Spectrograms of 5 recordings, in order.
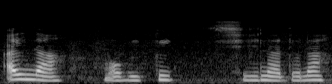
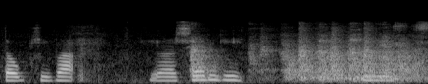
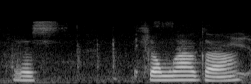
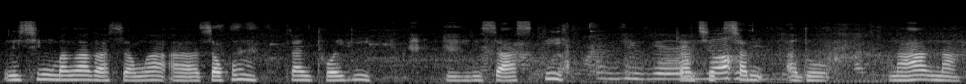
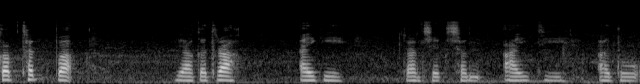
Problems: background sounds at intervals, background conversations at intervals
